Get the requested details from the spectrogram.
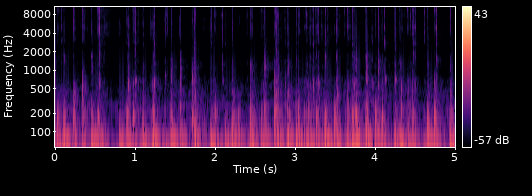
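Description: Fingertips of both hands type rapidly on the black plastic chiclet keyboard of a Lenovo Legion 5 laptop, its low-profile plastic keys giving a dense, continuous stream of soft, short taps. Each press is a dull, low thump with a brief bright click that dies away almost at once.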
